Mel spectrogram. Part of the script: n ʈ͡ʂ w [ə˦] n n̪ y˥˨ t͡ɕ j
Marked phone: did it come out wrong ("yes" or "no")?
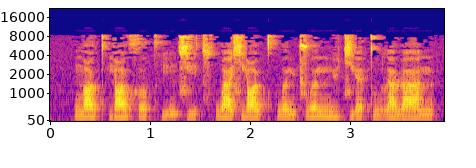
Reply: no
